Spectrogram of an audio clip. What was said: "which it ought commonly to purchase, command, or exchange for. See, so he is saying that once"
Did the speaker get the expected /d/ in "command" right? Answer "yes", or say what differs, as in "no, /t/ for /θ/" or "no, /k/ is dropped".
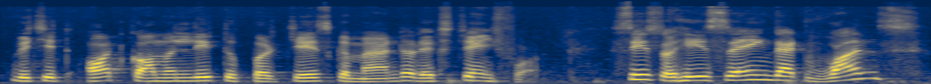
yes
